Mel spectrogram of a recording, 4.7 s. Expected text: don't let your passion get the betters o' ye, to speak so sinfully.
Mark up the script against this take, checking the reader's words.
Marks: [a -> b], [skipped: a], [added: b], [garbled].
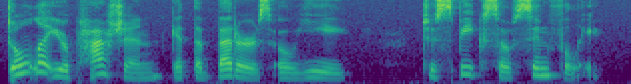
don't let your passion get the betters o' ye, to speak so sinfully.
